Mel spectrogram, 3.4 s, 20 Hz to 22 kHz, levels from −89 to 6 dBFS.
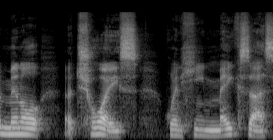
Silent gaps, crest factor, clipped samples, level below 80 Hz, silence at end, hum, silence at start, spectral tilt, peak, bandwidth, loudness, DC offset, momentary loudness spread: none; 18 dB; under 0.1%; -74 dBFS; 0 s; none; 0 s; -4 dB/octave; -8 dBFS; 16 kHz; -27 LUFS; under 0.1%; 11 LU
